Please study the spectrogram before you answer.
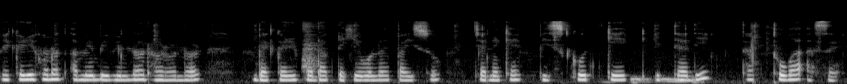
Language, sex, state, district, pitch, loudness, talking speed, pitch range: Assamese, female, Assam, Kamrup Metropolitan, 205 Hz, -17 LUFS, 105 wpm, 200-220 Hz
